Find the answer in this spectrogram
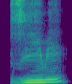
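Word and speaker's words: Ziehme: Zimi, Okay, can you spell that?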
